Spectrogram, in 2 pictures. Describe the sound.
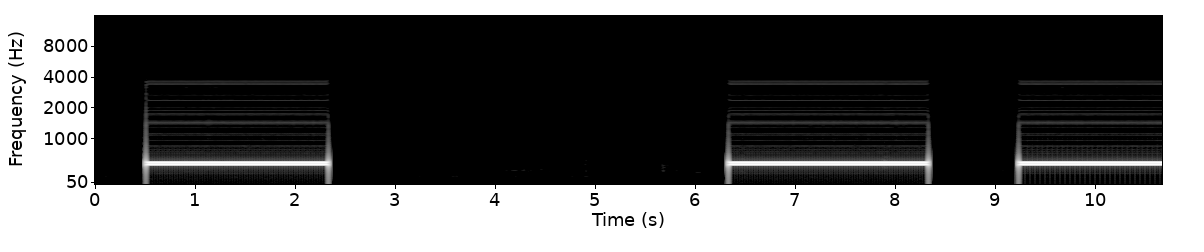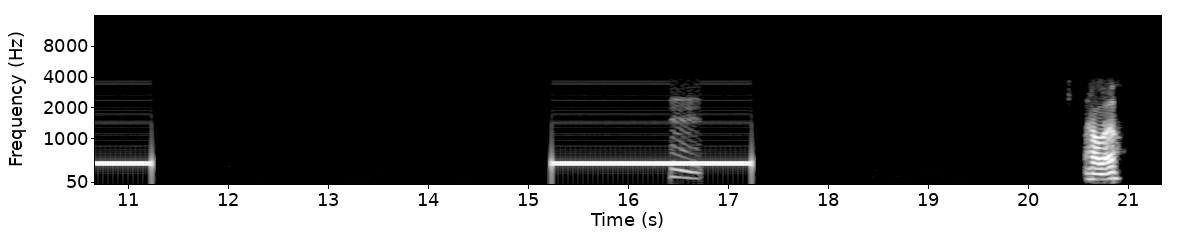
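Telephone tones sound while a quick phone call is placed during a radio show to the host's son: four steady, fairly loud buzzing bursts of about two seconds each, separated by quiet gaps. A brief voice cuts in at the very end.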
